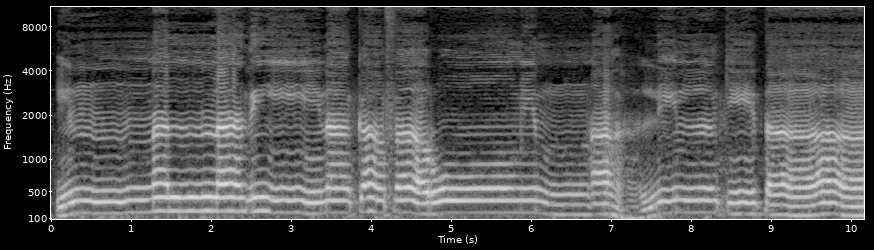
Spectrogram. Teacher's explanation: نون کے اوپر شد ہے، غنہ کیا جائے گا اور غننے کی آواز کو ناک سے نکالا جائے گا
